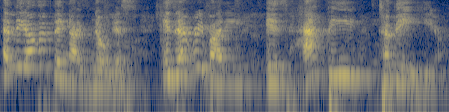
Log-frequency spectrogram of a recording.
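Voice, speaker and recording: A woman doing a stand-up comedy set at an open mic in a pub, animated and mocking as she talks. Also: high-pitched, measured pace, a little hiss or hum. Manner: animated, mocking voices of others. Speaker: stand-up comic. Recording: roomy pub sound from far off.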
